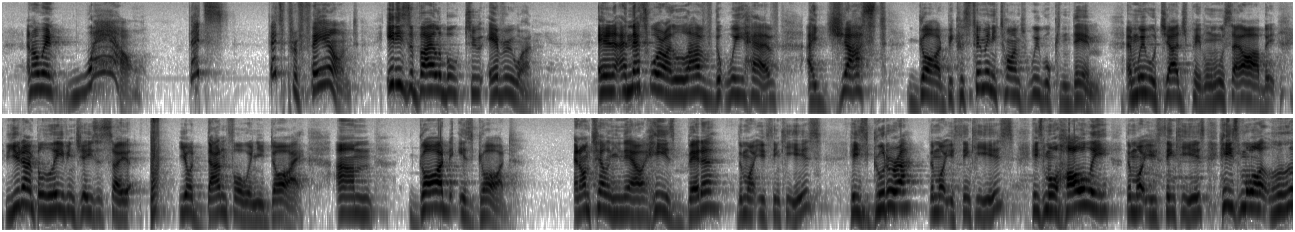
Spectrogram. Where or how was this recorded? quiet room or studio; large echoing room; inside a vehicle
large echoing room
